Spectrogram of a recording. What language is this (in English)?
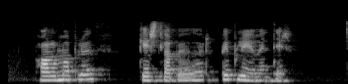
Icelandic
